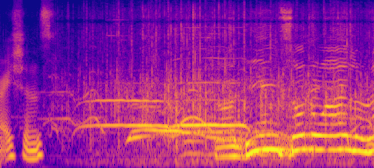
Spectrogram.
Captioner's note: crowd cheering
